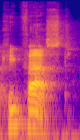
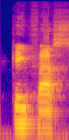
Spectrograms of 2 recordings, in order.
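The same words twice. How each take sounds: First: Repeated shout, a bit less loud. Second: Loud servant's shout. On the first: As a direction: bark the order a second time. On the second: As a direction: call it out hard to the dog. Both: A narrator's reading.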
